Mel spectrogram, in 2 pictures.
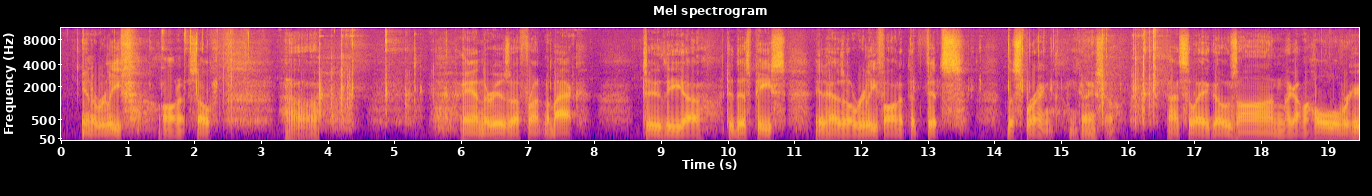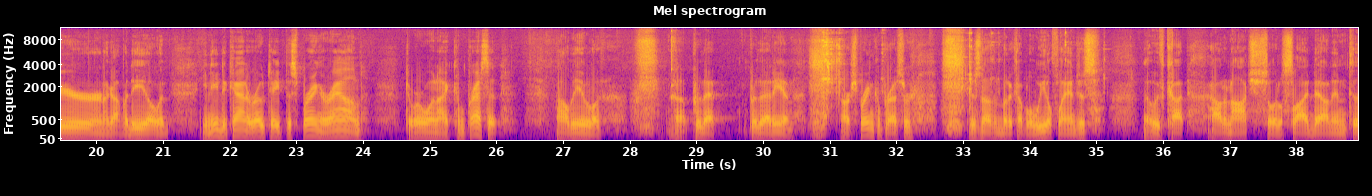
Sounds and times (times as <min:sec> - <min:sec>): Speech: 0:00.3 - 0:02.4, 0:03.3 - 0:03.9, 0:06.0 - 0:07.9, 0:08.7 - 0:13.6, 0:14.2 - 0:16.0, 0:16.6 - 0:26.2, 0:26.9 - 0:27.7, 0:28.6 - 0:32.3, 0:33.1 - 0:35.1, 0:35.7 - 0:38.9.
